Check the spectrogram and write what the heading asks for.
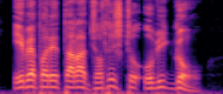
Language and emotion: Bengali, neutral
